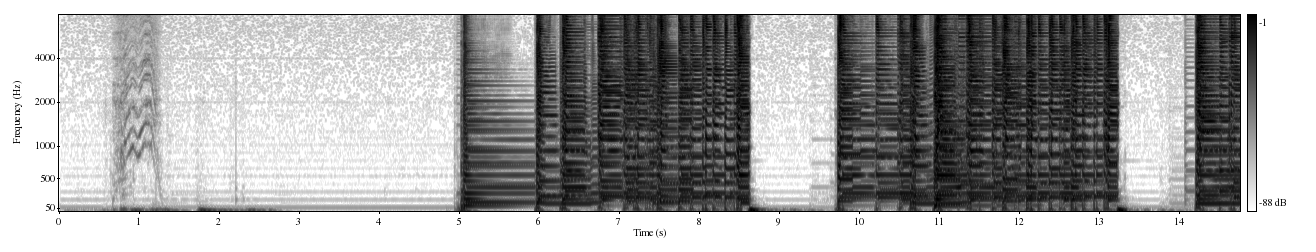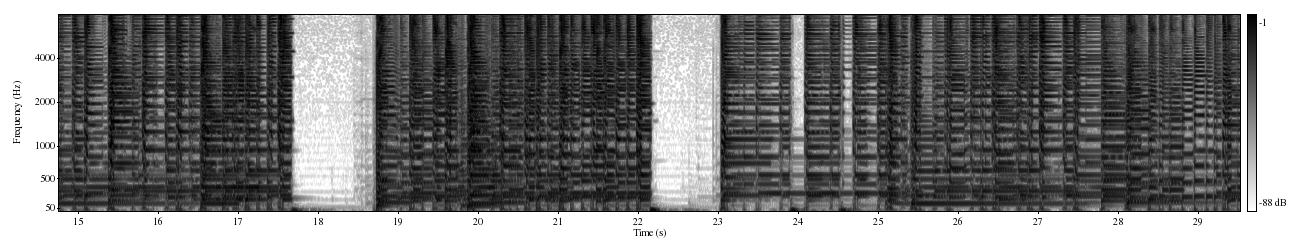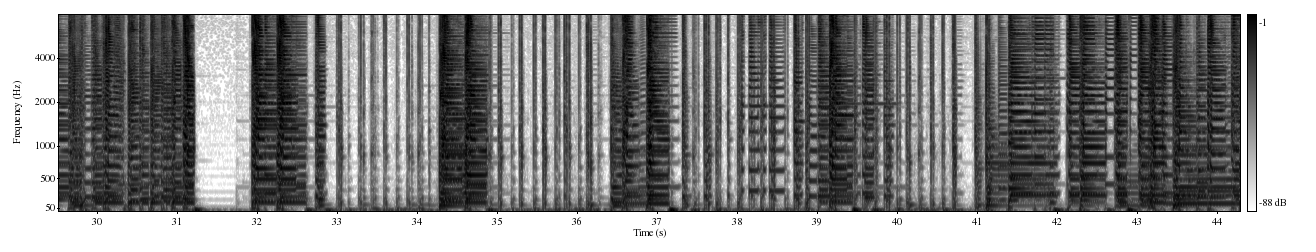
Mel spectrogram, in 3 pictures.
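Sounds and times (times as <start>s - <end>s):
guitar loop: 5.0s - 8.7s, 9.7s - 13.3s, 14.1s - 17.8s, 18.7s - 22.2s, 23.0s - 31.3s, 31.9s - 44.2s.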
